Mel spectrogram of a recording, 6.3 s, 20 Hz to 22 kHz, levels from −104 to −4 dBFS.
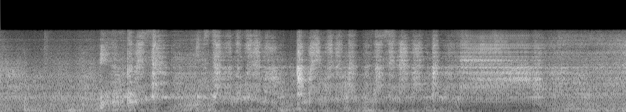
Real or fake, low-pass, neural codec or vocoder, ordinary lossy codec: fake; 7.2 kHz; codec, 16 kHz in and 24 kHz out, 0.6 kbps, FocalCodec, streaming, 2048 codes; none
